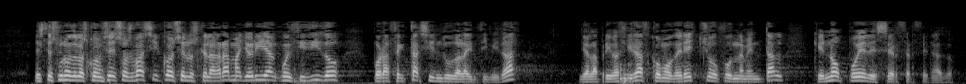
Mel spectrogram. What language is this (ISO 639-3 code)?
spa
